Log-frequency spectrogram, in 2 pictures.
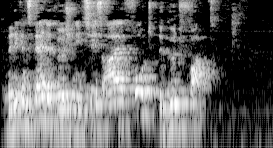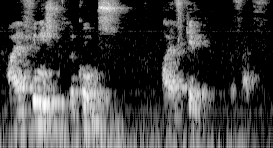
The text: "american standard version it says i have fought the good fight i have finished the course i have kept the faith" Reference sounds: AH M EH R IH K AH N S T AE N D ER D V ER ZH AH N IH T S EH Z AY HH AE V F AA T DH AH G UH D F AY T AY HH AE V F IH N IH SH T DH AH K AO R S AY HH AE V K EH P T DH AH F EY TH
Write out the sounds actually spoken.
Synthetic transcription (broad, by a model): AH M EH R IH K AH N S T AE N D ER D V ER SH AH N IH T S EH Z AY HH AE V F AA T DH AH G UH D F AY T AY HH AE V F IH N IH SH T DH AH K AO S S AY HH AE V K EH P T DH AH F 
